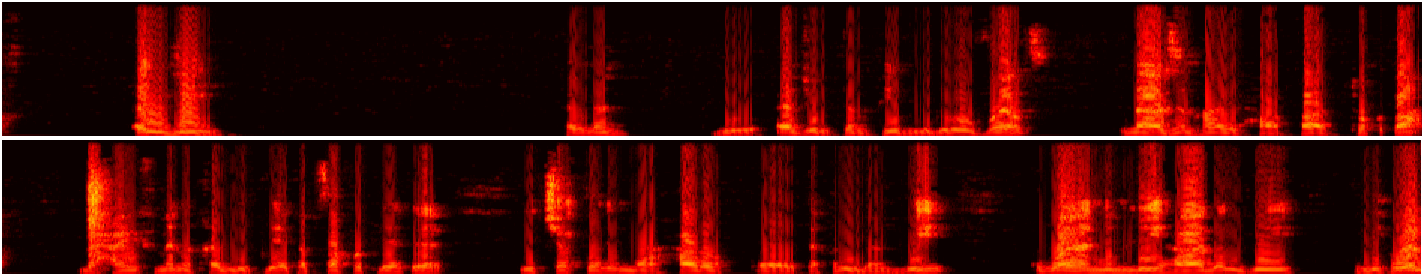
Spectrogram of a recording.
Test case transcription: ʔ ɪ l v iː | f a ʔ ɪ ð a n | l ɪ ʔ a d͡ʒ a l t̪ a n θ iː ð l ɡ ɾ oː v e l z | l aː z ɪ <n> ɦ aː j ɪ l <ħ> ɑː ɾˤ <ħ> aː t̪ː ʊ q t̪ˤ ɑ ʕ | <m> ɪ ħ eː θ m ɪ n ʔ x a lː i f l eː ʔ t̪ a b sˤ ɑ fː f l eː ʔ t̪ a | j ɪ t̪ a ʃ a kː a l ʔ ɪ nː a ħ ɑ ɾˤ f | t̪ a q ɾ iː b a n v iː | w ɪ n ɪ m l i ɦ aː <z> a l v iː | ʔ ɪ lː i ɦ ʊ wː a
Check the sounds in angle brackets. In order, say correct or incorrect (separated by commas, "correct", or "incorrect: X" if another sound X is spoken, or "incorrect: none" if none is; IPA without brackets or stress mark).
incorrect: m, correct, incorrect: f, incorrect: b, incorrect: ð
